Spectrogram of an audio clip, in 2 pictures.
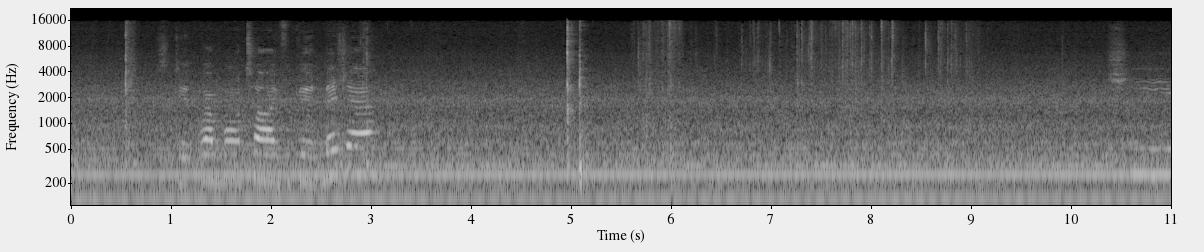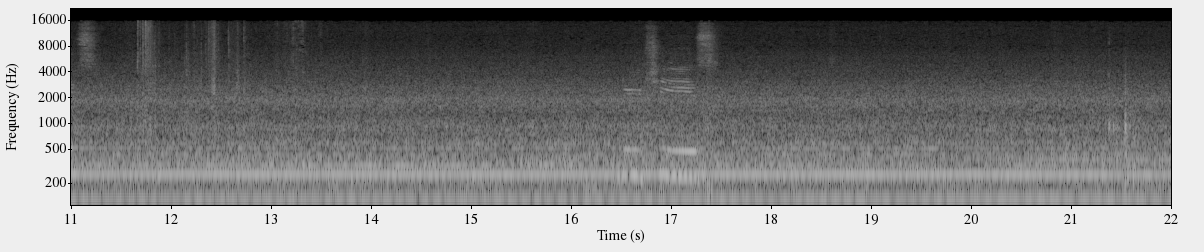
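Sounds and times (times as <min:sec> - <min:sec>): machine humming: 0:00.0 - 0:17.8
plastic bag crinkling: 0:05.6 - 0:09.2, 0:11.6 - 0:13.5.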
